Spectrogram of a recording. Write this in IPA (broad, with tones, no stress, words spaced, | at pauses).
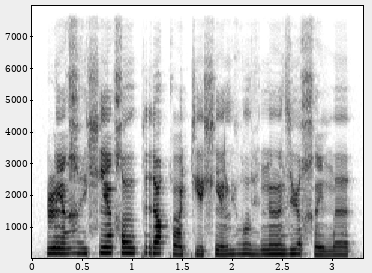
ɭẽ˦ʁe̤˥ xʲɛ̃˥ χʊː˦prœ˦qœ̃˩ kʲə˩xʲə̃˨lʲɔ̤˥ lɛ̤˦nə̃ː˥zy˥ χĩ˩mə˨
